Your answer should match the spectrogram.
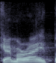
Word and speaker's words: Gremorai: Although, just as a quick thing, as again with the language of my people as it has evolved over the years, Greymare is not incorrect. – Oh, either. Okay. – So you could call it Grey. It's originally pronounced Gremorai, but what is also commonly acknowledged from people who study the language is that both are completely acceptable.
